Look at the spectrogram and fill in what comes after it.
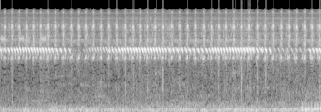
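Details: A night katydid known as walang kecek gives a shrill high buzzing trill with quick fluttering pulses and fainter clicks throughout, with a soft low rumble in the background.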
